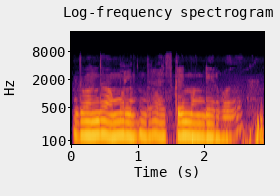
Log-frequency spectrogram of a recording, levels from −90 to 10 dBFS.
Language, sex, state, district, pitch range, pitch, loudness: Kannada, male, Karnataka, Koppal, 120-130 Hz, 125 Hz, -11 LUFS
